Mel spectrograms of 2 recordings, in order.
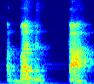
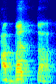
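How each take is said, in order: First: A d sound is said before the t. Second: The d merges into a doubled t sound. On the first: The speaker calls it wrong. "we would try to join ba with dal, it will become difficult to pronounce" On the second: The speaker calls it right. "they say abatta"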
